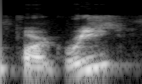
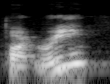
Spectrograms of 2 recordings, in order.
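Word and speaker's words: Portree: A Talisker here that you might know, Port Ree. I know it's spelled differently, but it's R-E-E, actually how it's pronounced, Port Ree.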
